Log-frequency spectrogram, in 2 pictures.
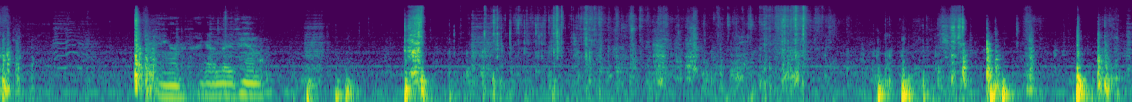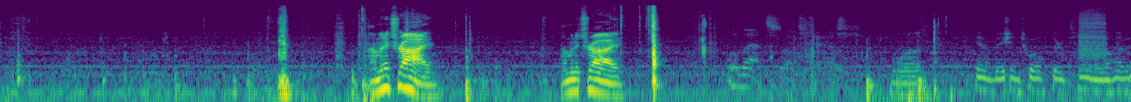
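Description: Cardboard boxes knock and slide on a hard table.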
